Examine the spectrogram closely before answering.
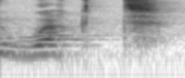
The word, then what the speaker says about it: worked: Ça donnera I worked. Comme si après le K, vous aviez directement la lettre T.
